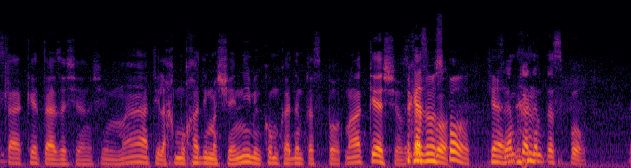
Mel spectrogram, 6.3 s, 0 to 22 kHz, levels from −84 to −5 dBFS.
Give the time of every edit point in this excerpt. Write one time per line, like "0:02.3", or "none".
0:04.1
